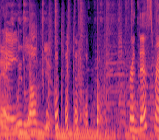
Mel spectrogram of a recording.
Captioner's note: laughing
